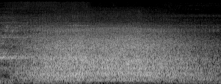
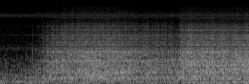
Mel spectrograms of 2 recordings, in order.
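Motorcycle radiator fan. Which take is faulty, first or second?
second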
